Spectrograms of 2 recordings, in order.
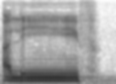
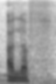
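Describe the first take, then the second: First: The second vowel is a long ee. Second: The second vowel is a short a. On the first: "कई पढ़ देते हैं अलीफ। ये दोनों तरीके गलत हैं।" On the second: "इसको बाज़ अहबाब पढ़ देते हैं अलफ"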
